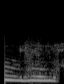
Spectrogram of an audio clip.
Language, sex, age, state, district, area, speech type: Kannada, female, 60+, Karnataka, Belgaum, rural, conversation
